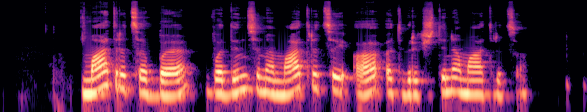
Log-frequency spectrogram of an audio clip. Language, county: Lithuanian, Vilnius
